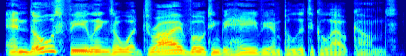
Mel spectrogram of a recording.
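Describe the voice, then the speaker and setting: A man with a low voice narrates scripted political commentary, swinging his pitch widely for drama. He sounds emphatic and scornful, and the recording is close and dry with no room sound. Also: expressive, moderate pace, a little mellow, no echo.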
